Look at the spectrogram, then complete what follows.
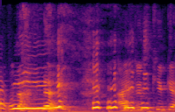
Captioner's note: laughing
